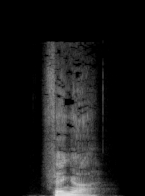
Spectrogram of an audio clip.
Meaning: agent noun of fangen: 1. catcher, fielder 2. captor
- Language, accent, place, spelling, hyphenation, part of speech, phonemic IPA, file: German, Germany, Berlin, Fänger, Fän‧ger, noun, /ˈfɛŋɐ/, De-Fänger.ogg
